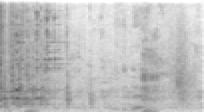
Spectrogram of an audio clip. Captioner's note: loud bang; cans rattle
